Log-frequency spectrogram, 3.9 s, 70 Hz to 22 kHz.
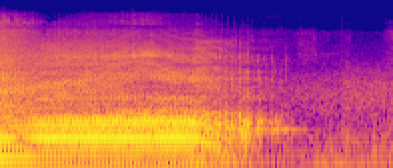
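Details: Lawn mower, 2021 by serial number, gas checked; catches on first pull and runs with an even, steady chug for a couple of seconds before cutting out; oil in the muffler burning off; sounds healthy, no knocks.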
